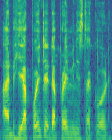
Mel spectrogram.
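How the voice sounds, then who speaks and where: A man with a Kenyan accent talks through history like a patient storyteller. His voice sits fairly low. He pauses often, restarting phrases to set the record straight as he goes. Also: a bit bright, a little hiss or hum. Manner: unhurried storytelling, stopping to restate and correct himself. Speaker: history explainer. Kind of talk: casual spoken history lesson.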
